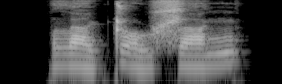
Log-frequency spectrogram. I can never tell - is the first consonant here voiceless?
no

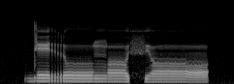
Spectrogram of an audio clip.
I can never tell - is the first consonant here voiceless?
no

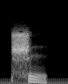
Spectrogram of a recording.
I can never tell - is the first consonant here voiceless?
yes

